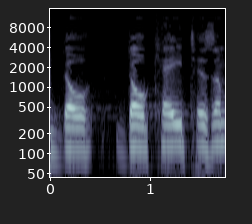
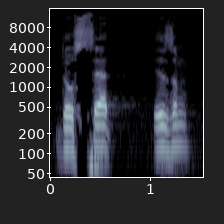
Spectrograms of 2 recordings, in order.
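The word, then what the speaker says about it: Docetism: So this C could be pronounced with a K, Doketism, or Doceticism.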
